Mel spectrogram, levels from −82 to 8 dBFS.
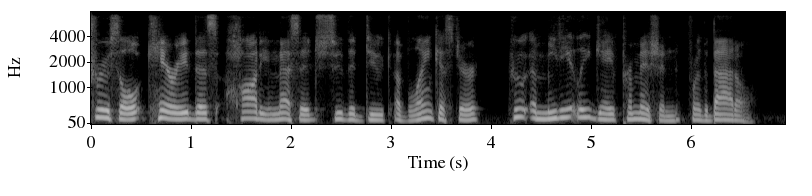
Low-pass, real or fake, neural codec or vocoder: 7.2 kHz; fake; codec, 16 kHz, 1.1 kbps, Voila-Tokenizer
